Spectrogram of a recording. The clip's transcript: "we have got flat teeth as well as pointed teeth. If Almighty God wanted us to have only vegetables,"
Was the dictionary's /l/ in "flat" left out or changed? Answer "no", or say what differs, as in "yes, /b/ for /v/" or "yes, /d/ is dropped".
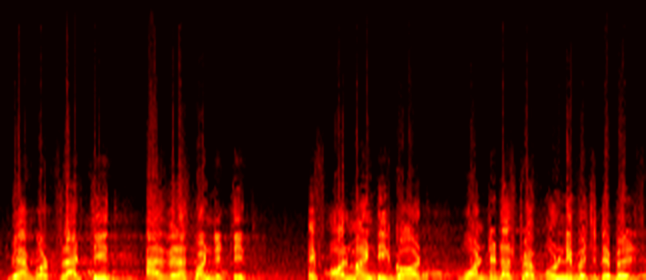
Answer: no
